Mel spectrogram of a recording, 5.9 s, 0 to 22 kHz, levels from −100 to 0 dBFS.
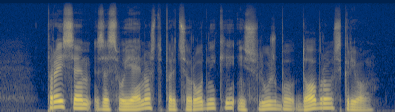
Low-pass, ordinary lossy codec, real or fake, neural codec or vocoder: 19.8 kHz; none; real; none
